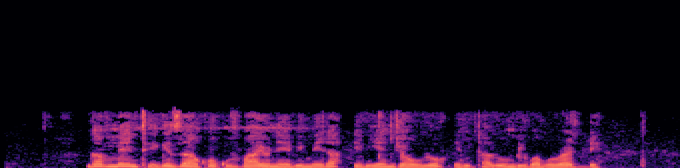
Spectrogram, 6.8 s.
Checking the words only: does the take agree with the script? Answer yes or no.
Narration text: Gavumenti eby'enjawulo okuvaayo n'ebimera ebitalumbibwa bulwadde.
no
